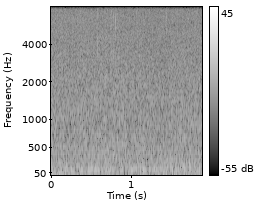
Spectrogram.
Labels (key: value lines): label: ambient
recorder: HydroMoth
